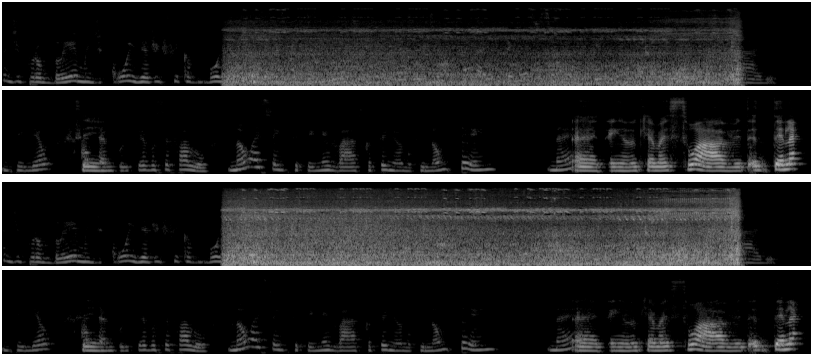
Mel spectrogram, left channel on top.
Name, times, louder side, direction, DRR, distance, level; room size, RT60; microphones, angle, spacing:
voice 1, 0.0-7.7 8.1-13.0 13.5-13.8, left 2 dB, 15° left, 0.4 m, -47 dB
sound 1, 2.2-7.4, right 8 dB, 85° right, 0.4 m, -31 dB
voice 2, 8.9-9.2 13.8-16.0, left 4 dB, 60° left, 0.6 m, -32 dB
4.5 x 2.2 x 2.7 m
head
